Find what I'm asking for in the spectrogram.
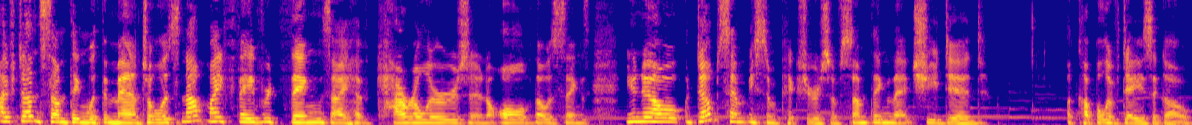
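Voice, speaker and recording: Lively intonation carries the speech at a moderate pace. Faint music plays in the background. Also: woman. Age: 80s+. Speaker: vlogger, retired teacher. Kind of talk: casual chat. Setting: at home. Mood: warm, nostalgic. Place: home room. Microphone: phone near.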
